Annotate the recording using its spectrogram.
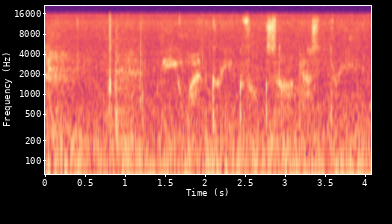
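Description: Faint whispering close to the microphone in a hushed hall, with a few small clicks and rustles.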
